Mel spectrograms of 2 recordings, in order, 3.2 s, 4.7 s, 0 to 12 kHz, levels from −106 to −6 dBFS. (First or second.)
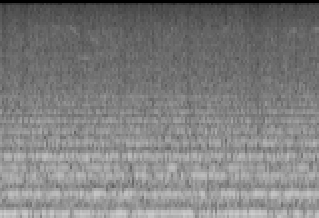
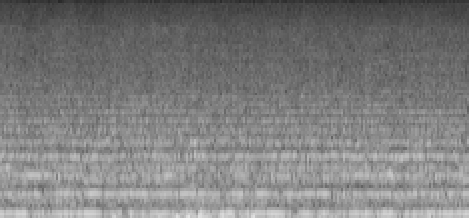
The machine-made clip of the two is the second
